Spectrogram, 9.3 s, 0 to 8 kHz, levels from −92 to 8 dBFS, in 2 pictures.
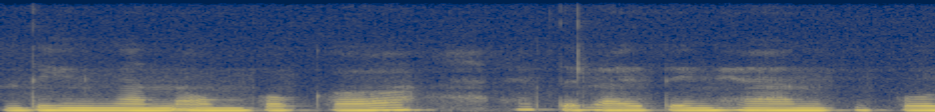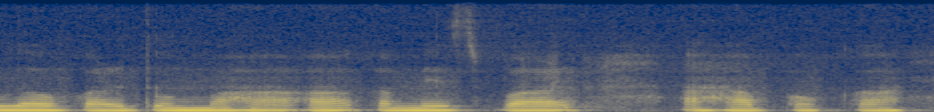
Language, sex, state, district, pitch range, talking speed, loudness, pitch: Mizo, female, Mizoram, Aizawl, 150-160 Hz, 130 wpm, -12 LUFS, 155 Hz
